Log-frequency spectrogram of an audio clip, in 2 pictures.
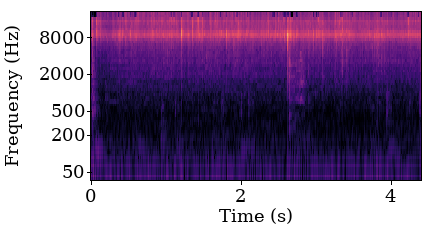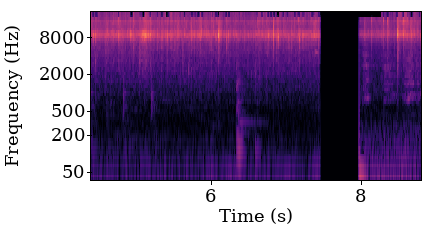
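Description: Rava adai cooks in a little oil on a pan, a continuous close sizzle with occasional scrapes and stirring ticks, briefly cut to silence near the end.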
